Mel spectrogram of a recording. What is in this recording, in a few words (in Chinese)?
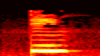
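"盯", Mandarin Chinese; hsk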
